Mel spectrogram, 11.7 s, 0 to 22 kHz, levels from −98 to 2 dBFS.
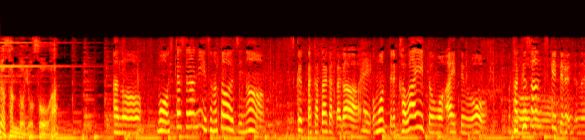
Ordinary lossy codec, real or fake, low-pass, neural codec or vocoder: none; real; 7.2 kHz; none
